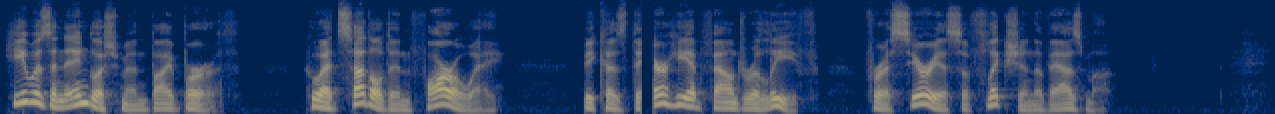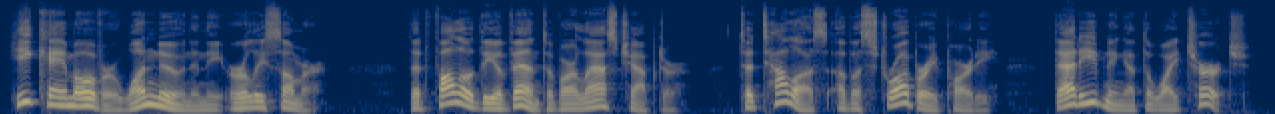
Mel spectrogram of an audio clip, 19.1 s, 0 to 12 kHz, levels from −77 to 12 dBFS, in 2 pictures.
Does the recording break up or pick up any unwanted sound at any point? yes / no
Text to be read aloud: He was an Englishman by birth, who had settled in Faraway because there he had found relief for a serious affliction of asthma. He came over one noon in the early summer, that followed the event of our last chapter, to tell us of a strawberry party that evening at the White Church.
yes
